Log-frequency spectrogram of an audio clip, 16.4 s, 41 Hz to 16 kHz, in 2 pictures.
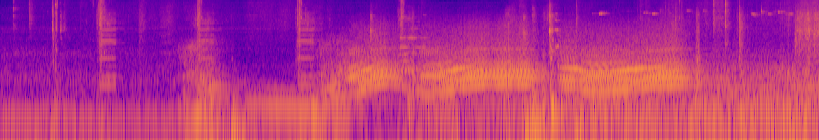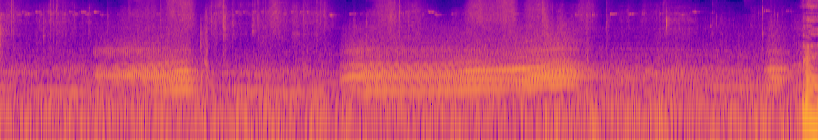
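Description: A GT3-style car with a 6-speed manual, built in Automation and driven in BeamNG, revs and climbs through gears, its pitch rising and dropping repeatedly, with brief clicks and rattles between accelerations; steady and fairly close.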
